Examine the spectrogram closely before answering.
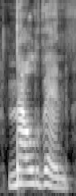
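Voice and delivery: loud, irritated correction of Malvin; imitated angry "MAL-ven", punched loud. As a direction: snap out Malvin, mimicking an offended man. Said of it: "así como muy enojado".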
